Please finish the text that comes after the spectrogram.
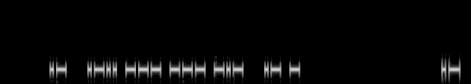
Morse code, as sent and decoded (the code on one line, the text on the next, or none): .- / .-.. --- --- -.- / .- - / .-
A LOOK AT A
